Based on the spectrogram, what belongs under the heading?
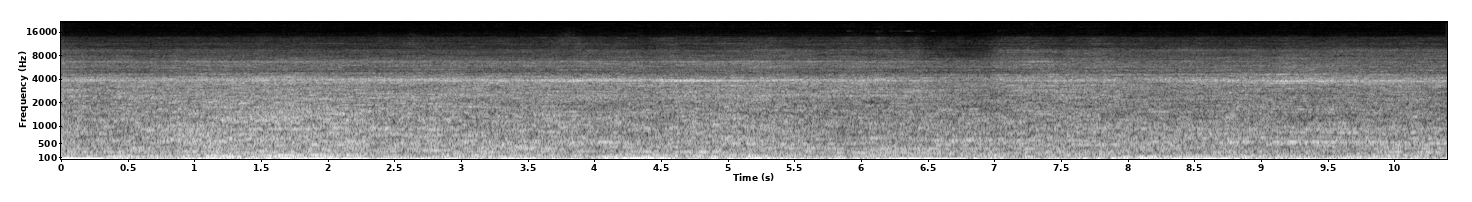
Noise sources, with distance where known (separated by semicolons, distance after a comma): engine of unclear size, near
